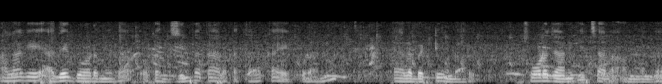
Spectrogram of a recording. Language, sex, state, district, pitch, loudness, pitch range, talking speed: Telugu, male, Andhra Pradesh, Manyam, 145 Hz, -19 LUFS, 135-165 Hz, 125 wpm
